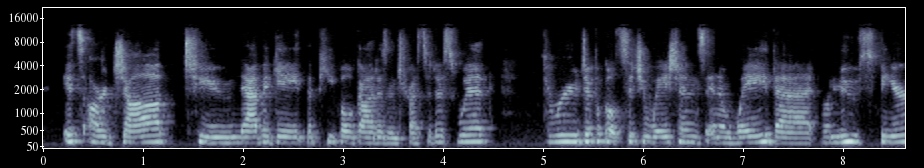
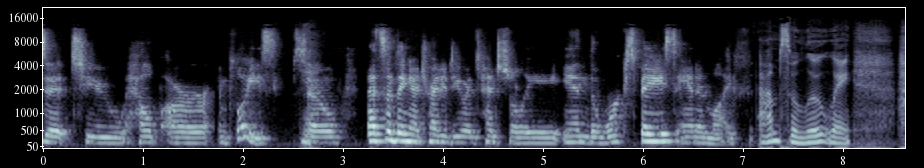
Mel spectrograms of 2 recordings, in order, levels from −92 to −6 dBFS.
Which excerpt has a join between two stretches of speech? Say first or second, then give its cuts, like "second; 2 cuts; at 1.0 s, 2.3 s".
second; 1 cut; at 2.4 s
